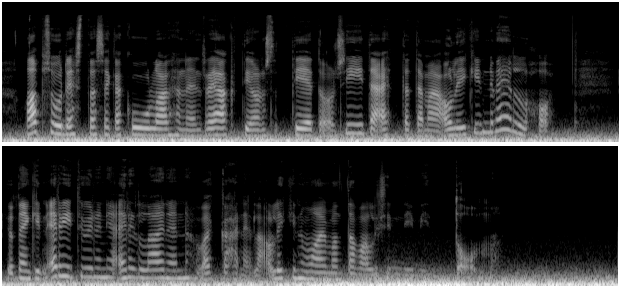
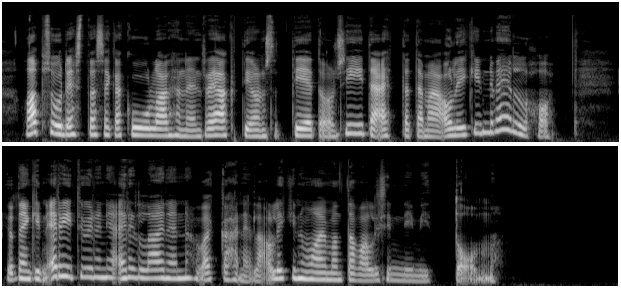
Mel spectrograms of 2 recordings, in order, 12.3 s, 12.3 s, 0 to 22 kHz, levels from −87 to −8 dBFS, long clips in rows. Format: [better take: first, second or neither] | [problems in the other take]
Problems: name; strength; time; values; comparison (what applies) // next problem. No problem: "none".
second | wind noise on the microphone; heavy; 10 dB below the speech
